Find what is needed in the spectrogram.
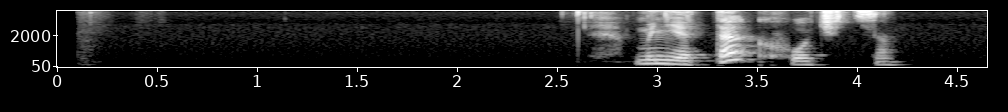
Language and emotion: Russian, positive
